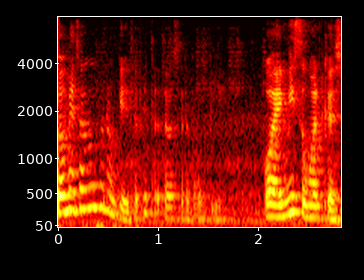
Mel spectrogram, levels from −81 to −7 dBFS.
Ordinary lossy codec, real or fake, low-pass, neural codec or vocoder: none; real; none; none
